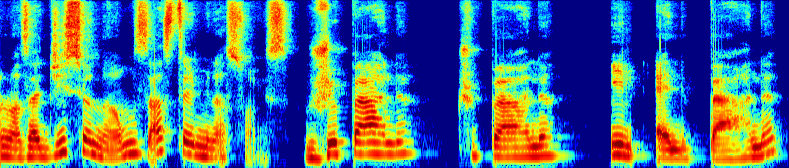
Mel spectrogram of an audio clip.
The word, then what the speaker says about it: parle: O som morre na letra L.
